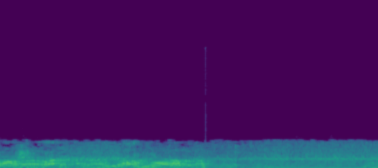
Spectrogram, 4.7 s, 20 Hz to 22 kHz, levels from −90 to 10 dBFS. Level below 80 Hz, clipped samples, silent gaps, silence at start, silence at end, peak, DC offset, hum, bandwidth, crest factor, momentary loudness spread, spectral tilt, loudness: -58 dBFS; under 0.1%; none; 0 s; 0 s; -10 dBFS; under 0.1%; none; 3.9 kHz; 16 dB; 12 LU; -9.5 dB/octave; -27 LUFS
